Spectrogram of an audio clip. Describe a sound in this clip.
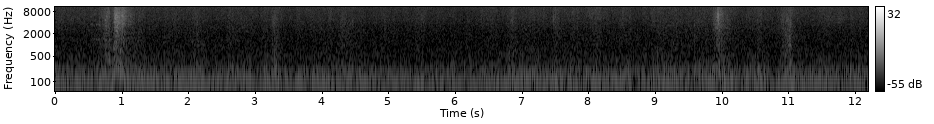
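Hands rustle and smooth fabric.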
